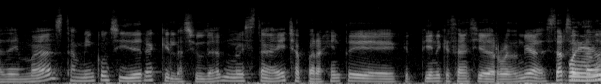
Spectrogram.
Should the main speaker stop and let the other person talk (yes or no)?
no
